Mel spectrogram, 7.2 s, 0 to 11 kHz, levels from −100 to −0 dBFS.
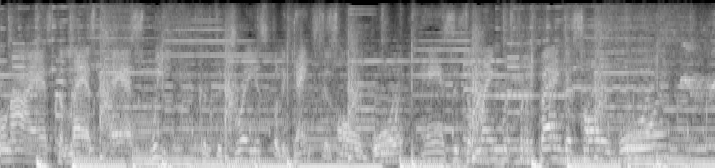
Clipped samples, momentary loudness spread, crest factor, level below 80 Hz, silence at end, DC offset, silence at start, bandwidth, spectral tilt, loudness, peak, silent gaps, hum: under 0.1%; 4 LU; 14 dB; -18 dBFS; 0 s; 0.2%; 0 s; 10 kHz; -5 dB/octave; -15 LUFS; 0 dBFS; none; none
